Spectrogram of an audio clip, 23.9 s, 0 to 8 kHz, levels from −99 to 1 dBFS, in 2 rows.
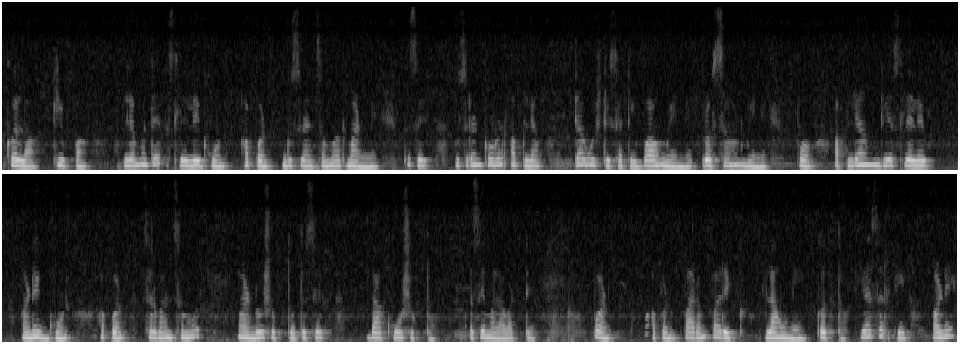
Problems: none marked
